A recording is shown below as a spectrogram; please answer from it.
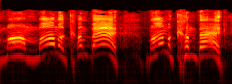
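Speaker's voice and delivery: high, desperate pleading yell; crying, yelling child. Retold or imitated. Boy running after his mother's moving van, crying and yelling. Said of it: "he's crying, and he's yelling".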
